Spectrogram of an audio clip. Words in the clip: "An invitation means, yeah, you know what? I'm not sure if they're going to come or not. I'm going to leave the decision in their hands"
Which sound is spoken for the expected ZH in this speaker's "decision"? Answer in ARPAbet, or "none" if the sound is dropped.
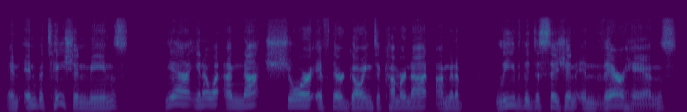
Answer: ZH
